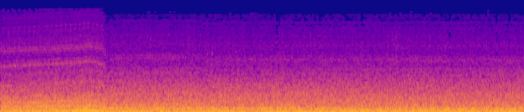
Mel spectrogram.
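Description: A car engine hums as the car cruises at moderate speed.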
